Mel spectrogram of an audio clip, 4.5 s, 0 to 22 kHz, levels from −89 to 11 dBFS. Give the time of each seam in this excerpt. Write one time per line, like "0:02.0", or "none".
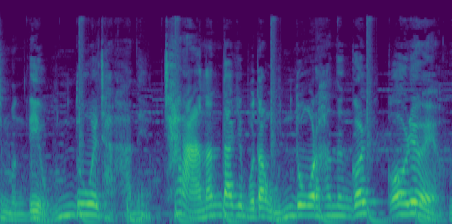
none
